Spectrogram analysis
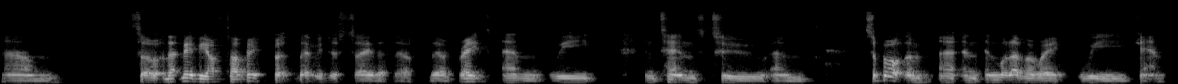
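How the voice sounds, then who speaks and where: Deep-voiced guy, all bunged up with a cold, on a headset in a home office, reading out questions and um-ing through the answers. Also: slow, poor audio. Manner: relaxed and hesitant, many ums, reads questions aloud then answers. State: congested from a bad cold. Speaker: product expert answering webinar questions. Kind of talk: live webinar Q&A, unscripted. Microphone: headset on a video call.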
